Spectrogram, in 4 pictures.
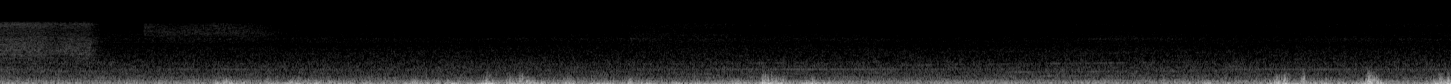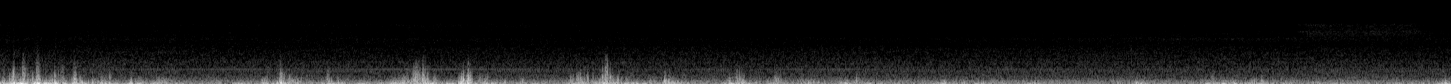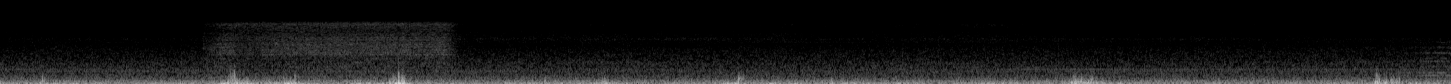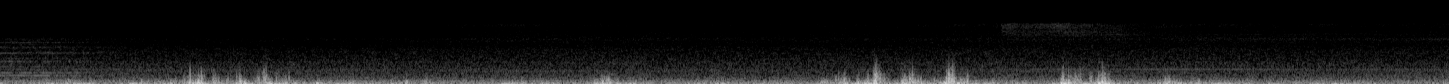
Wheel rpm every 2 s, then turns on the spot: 0, 0, 0, 0, 0, 0, 0, 0, 0, 0, 0, 0, 0, 0, 0, 0, 0, 0, 0, 0, 0, 0, 0, 0, 0, 0, 0, 0, 0.
none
